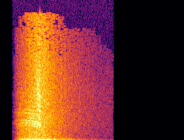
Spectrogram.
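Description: A whoosh sound effect with a deep low end marks an edit transition. It comes in suddenly a moment in, peaks about half a second in and fades out over about a second.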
